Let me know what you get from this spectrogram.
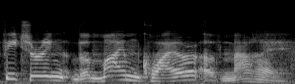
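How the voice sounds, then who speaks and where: A man's voice: on the high side, sing-song, takes it slowly, lo-fi sound. An actor playing a grand showman announcing a radio circus in an old-time broadcast style. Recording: band-limited old radio sound. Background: loud music.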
